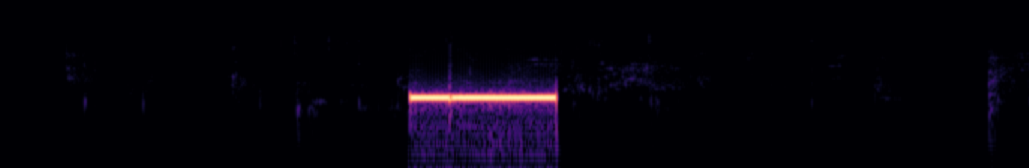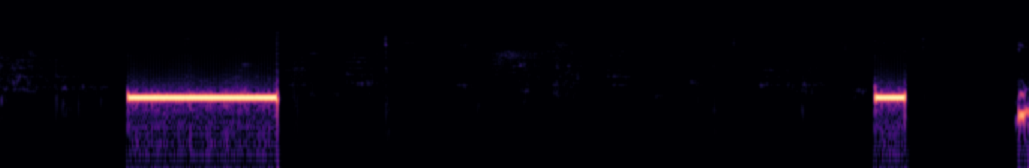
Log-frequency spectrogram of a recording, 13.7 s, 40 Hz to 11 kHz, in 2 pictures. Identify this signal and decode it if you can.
Ringback tone (Europe, 425 Hz), with speech.
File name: out- -2017- - - .142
